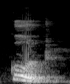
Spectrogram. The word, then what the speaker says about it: could: এল ডি আছে লাস্টে, তাহলে এখানে ডি এর উচ্চারণ নাই। কুট, সি ও ইউ এল ডি কুট, তোমরা জানো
